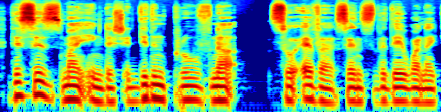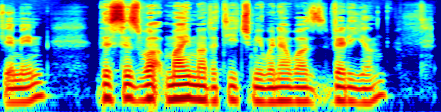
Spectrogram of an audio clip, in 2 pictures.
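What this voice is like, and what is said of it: Accented non-native English. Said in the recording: “my daughters keep laughing at me and laughing at my accent”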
